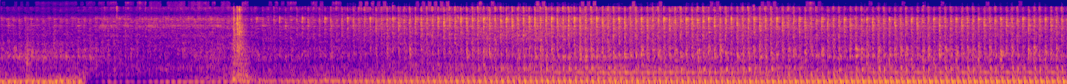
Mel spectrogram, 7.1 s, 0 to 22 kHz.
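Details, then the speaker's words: MK1 Ford Transit diesel at idle after fuel system overhaul and first oil change in 30 years: steady even clatter, no knock or tick, no smoke at start, no leaks; running smooth, still blowing crap from the exhaust. "No leaks. A lot of success. Running pretty smooth now. Still blowing crap out of the exhaust."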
